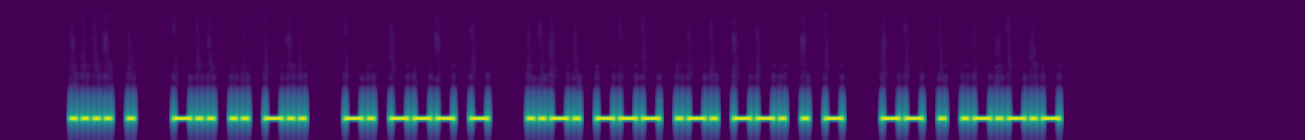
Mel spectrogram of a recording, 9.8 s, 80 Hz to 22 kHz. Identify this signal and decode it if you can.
Morse code, heard as a keyed tone, about 28 wpm, 700 Hz. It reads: HE DID NOT FORGET ME.
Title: Sentences from Top 1200 Words 28wpm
